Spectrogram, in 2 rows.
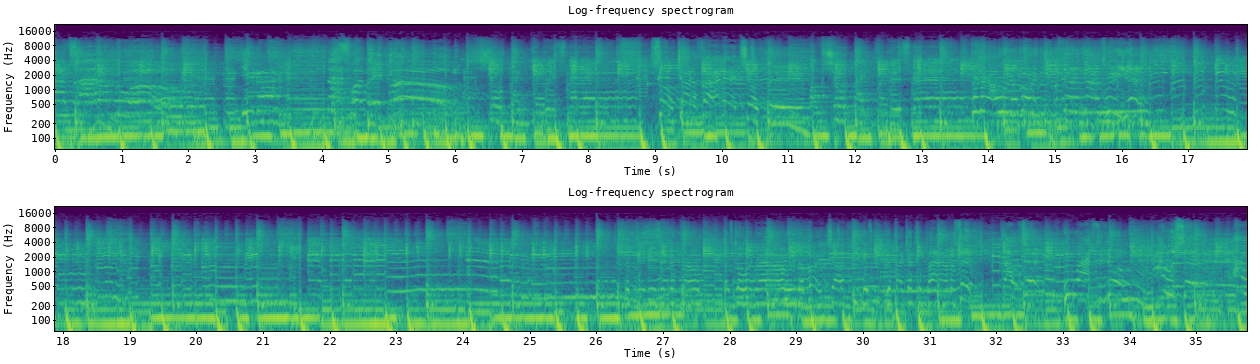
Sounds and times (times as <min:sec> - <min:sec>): Singing: 0:00.0 - 0:16.4, 0:26.4 - 0:35.7.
